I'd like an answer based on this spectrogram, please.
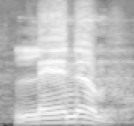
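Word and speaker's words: Lanham: That's L A N H A M Lam. The H is silent.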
